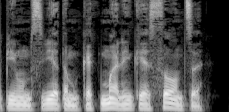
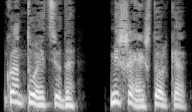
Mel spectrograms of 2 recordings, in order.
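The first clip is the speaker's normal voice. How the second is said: shooing away; 10 semitones higher, 3 dB louder than usual. Acted. Girl shooing the drone.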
